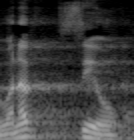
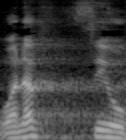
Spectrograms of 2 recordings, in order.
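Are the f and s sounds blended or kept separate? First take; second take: blended; blended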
